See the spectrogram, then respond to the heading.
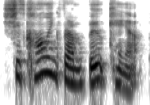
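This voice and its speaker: A woman voicing a wobbly, swooning female school librarian in a weak, sighing, halting manner. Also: mid-range voice, big pitch swings, darkish tone. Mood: faint, wobbly.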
